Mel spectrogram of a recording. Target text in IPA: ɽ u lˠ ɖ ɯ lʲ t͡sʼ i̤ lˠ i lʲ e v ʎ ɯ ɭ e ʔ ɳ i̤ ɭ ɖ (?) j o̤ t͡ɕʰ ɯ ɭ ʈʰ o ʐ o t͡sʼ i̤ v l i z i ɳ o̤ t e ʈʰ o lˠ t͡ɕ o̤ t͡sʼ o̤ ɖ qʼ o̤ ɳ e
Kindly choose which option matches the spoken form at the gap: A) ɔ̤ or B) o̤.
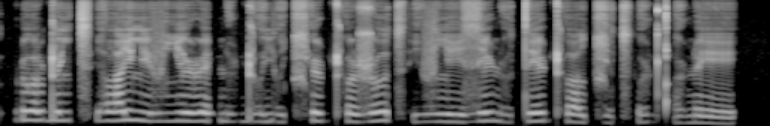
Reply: B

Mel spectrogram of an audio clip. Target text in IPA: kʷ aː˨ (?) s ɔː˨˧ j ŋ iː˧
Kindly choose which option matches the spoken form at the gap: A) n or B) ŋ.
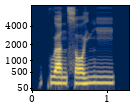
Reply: A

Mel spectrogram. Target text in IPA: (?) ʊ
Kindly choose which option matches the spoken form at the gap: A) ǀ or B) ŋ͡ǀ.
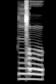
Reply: B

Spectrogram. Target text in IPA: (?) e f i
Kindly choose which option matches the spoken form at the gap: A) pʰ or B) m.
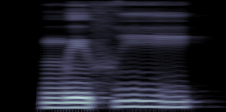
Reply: B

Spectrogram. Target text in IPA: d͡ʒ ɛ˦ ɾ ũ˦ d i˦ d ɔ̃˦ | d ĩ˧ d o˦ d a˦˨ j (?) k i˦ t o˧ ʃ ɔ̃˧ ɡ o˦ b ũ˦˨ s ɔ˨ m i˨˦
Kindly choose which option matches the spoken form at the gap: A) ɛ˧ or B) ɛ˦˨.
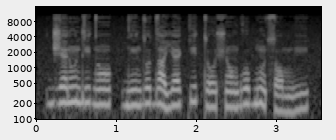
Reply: A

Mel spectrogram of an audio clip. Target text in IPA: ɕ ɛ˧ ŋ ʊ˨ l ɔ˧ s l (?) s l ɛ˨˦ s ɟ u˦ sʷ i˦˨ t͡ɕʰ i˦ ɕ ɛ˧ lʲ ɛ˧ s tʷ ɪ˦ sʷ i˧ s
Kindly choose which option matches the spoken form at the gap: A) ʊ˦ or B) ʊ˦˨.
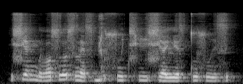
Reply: B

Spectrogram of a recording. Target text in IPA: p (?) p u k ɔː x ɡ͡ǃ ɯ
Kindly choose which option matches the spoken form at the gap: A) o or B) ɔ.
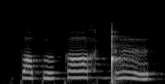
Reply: B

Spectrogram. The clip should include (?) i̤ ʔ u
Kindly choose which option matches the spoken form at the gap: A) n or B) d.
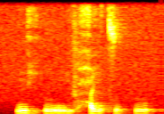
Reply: A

